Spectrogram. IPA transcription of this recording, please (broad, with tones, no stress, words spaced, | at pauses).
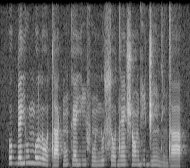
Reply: o˦ɡ͡bɛ˦ ju˦mo˦ lo˦˨ta˨k͡pũ˨˦ kɛ˧ji˧fũ˨nu˨˦ so˧ dɛ̃˦ʃɔ̃˦ɡi˦ d͡ʒĩ˧ dĩ˨da˧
